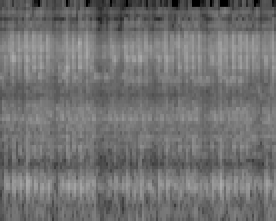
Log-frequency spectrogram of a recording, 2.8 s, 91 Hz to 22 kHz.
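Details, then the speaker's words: 1977 Toyota motorhome just revived after months parked, idling while warming up. Quiet idle with a light, tinny chatter on top from the air filter housing rattling against the engine because its mounting bolt is lost. "Turns out the reason it sounds so bad is I've lost a bolt that connected the air filter to the motor."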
